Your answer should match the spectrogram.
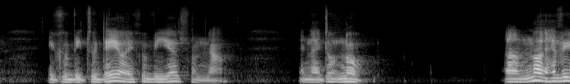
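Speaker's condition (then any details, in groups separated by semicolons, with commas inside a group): Spinal muscular atrophy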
